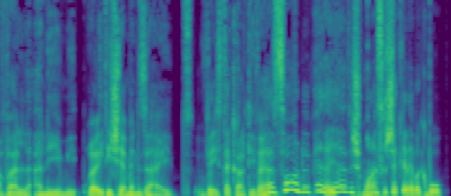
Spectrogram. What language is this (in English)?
Hebrew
